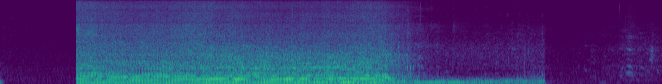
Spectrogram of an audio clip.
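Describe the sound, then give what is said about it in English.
A newly bought riding lawn mower from Lowe's, giving off heavy smoke, runs loud with a steady droning hum, then drops to a quieter idle before cutting off abruptly, leaving near silence. “Check out this video of the smoke on my mower.”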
